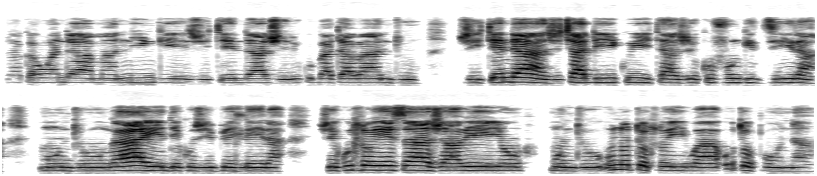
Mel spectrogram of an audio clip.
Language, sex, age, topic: Ndau, female, 25-35, health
